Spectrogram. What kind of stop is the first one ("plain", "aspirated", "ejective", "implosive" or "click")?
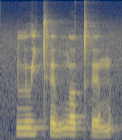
aspirated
